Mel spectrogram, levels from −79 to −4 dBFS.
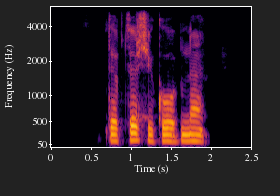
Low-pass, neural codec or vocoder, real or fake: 5.4 kHz; vocoder, 22.05 kHz, 80 mel bands, Vocos; fake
